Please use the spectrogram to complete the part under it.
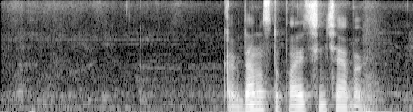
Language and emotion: Russian, neutral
